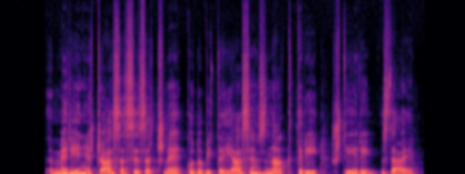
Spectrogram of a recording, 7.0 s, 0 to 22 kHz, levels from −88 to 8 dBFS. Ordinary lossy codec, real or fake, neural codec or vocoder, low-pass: none; fake; vocoder, 44.1 kHz, 128 mel bands, Pupu-Vocoder; none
